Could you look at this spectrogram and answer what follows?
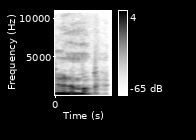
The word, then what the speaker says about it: dunamo: That's their A, that's their M, that's their E, that's another N, and that's a long O sound, dunamo.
